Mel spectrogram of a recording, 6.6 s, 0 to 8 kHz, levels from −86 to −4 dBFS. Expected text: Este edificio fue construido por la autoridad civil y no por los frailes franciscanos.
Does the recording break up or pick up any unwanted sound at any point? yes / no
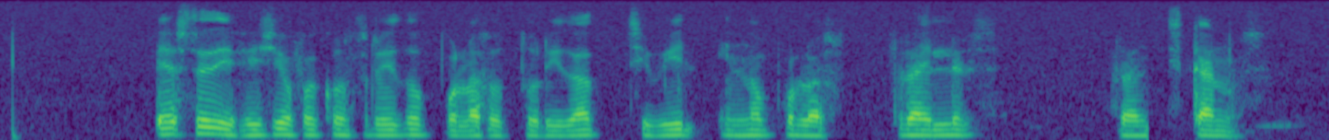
yes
